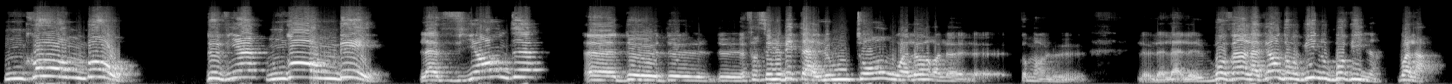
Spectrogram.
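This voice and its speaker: Slow, hesitant woman lecturing in an echoey room. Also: medium pitch, big pitch swings. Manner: hesitant, searching for words, slow careful spelling out of sounds. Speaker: researcher and theologian presenting a decoding. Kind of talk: lecture presentation.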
